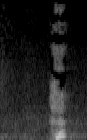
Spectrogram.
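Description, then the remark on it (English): A voice imitates a single hiccup of a heavily built man whose hiccups would not stop: one short, sharp vocal 'hic' in the middle of otherwise quiet surroundings, moderately loud. “He developed hiccups, and the hiccups were not stopping.”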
